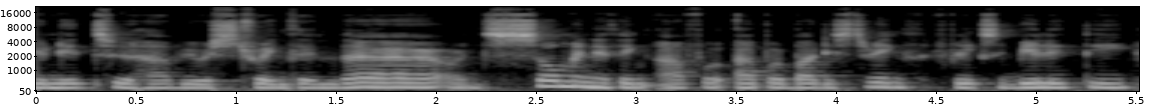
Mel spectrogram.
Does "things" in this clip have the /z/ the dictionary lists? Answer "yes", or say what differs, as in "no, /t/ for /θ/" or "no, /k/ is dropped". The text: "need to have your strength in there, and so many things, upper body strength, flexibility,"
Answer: no, /z/ is dropped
